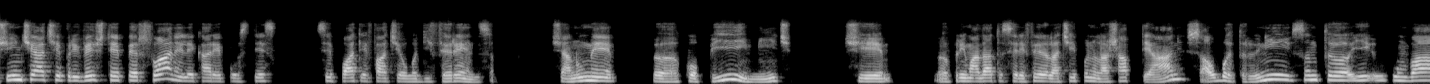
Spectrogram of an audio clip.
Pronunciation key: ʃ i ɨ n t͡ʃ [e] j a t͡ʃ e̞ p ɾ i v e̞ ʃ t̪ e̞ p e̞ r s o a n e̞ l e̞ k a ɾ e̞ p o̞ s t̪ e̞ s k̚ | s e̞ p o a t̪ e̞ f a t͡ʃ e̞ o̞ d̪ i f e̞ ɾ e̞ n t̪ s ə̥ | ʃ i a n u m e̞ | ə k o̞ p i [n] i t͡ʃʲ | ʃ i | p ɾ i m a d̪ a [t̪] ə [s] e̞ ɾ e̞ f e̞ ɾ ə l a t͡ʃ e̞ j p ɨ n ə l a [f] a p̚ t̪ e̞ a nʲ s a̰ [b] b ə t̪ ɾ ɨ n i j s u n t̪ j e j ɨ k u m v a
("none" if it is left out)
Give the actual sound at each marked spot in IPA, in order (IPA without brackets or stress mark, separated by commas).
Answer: e, m, t̪, s, ʃ, w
